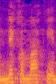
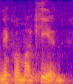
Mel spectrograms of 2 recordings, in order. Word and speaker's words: Nicomachean: And Aristotle wrote a book that's called the Nicomachean Ethics, or sometimes it's pronounced Nicomachean, but he pronounces it the Nicomachean Ethics.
